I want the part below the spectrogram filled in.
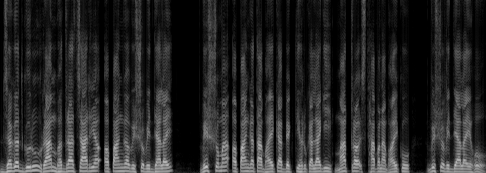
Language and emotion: Nepali, neutral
